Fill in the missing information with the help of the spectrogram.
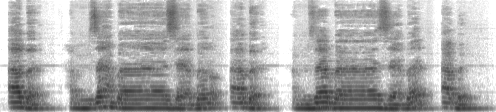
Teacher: अब होंठ चिपकेंगे और वाइब्रेट होकर छूट जाएंगे। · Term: क़लक़ला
